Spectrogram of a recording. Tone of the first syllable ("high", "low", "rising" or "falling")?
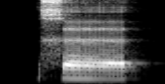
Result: low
